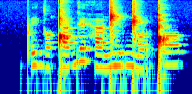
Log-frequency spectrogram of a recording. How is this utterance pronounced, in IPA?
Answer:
pʼ e˧ d ɔ˨ ǃ a˨˦ ɡ ɛ˦ h a˨ ŋ͡ǁ ɯ˧ r ŋ͡ǁ ɔ˨ r ǃ ɔ˦

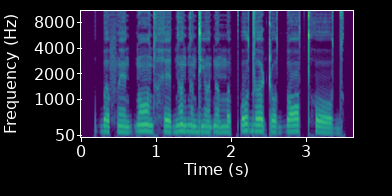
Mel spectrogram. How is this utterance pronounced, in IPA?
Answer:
ɓ ə f ẽ d ɗ ɔ̃ d h e d ə̃ d ə̃ d j ə̃ ɗ ə̃ m ə pʼ o d ə ʈ o d ɗ ɔ t̪ʰ o d

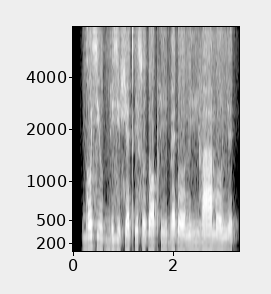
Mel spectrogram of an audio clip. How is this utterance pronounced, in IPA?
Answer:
ɡ o sʲ uː ɡ͡b i zʲ ɔ ç ɛ tʼ i s u ɗ ɔ pʰ iː b ɛ ɠ oː n iː v aː m oː ɲ ɪ

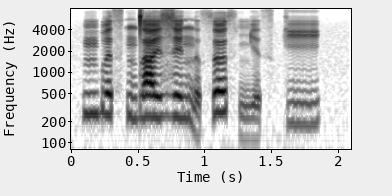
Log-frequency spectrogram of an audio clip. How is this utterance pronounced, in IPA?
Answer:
m b ɛ˥ θ n d a˥ e̯ z e˥ n ə˩ θ œ˥ θ ɲ e˩ θ k i˦

